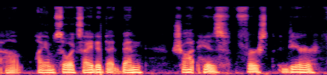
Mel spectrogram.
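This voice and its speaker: Against a quiet background, a man with a very deep, low pitch speaks with vocal fry in a dry sound free of echo. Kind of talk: casual vlog chat. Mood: excited, happy. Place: forest. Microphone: phone near.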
